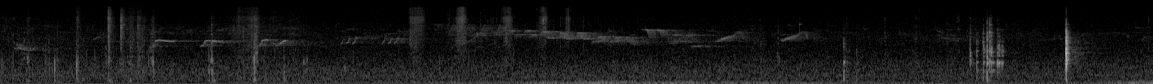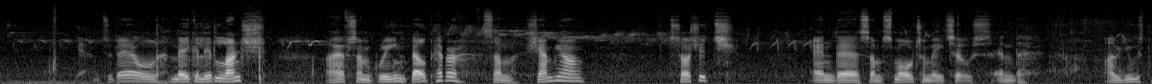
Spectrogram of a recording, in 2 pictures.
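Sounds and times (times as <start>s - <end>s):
small birds chirping: 0.0s - 23.0s
wooden board set down: 9.7s - 10.8s
wooden items knocking: 9.7s - 10.8s.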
